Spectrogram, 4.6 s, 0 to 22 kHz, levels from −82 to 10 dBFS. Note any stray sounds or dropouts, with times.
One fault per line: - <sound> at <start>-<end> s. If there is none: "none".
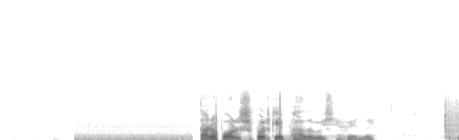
none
